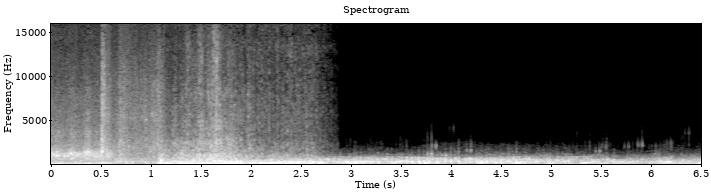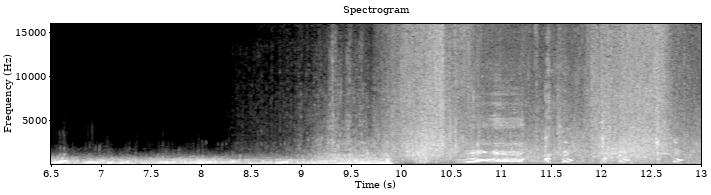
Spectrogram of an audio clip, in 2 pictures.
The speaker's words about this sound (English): I plunge and hit the water hard.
